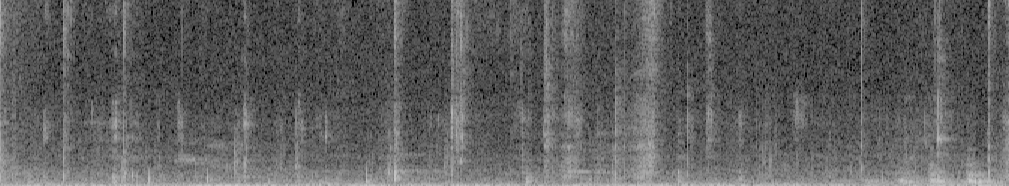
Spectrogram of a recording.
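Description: Close-miked mouth sounds of a person eating dal puri and curry by hand: chewing with many short smacks and clicks of the lips and mouth.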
